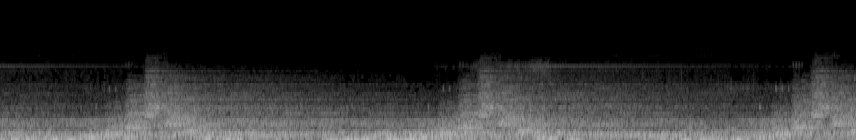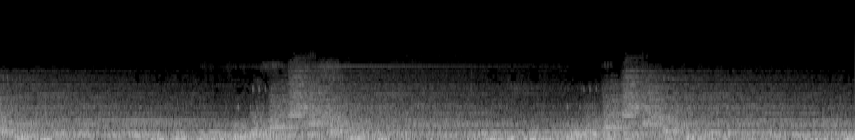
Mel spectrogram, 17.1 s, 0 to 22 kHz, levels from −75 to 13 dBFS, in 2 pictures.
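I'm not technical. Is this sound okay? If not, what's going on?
Yes, no technical faults are audible anywhere in this recording.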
